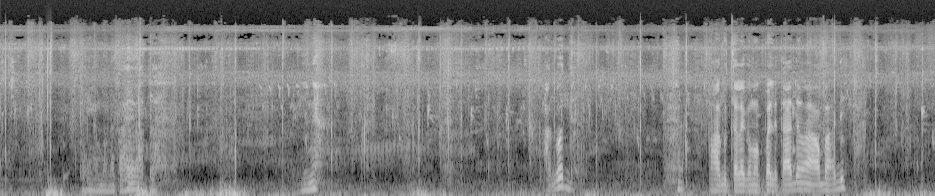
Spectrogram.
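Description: A young man speaks calmly and close by, in short bursts.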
